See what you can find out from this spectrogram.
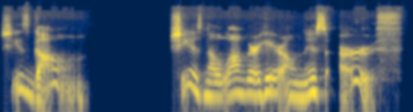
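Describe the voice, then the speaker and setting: A woman's voice: mid-range voice, sing-song, slow pace. A middle-aged woman giving conversational relationship advice as a vlog host, emphatic, repeating phrases and asking rhetorical questions.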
